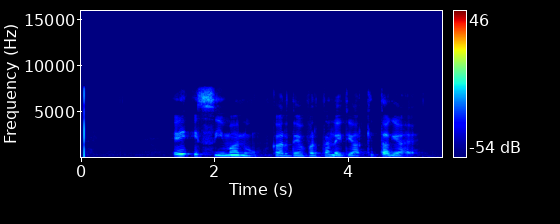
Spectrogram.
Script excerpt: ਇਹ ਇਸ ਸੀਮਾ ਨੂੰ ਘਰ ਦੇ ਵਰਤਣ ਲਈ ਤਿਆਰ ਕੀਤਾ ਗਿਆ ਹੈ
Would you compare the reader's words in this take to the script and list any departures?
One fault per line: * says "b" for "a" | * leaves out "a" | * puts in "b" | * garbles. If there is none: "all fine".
all fine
